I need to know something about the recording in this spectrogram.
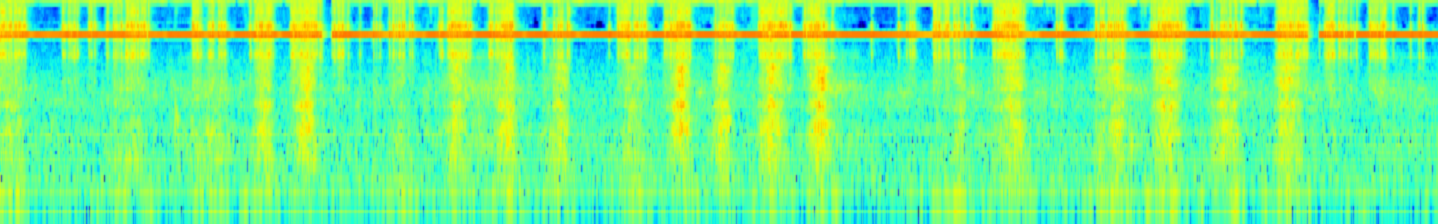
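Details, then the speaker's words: Homebuilt T-match antenna tuner with roller inductor: high-pitched continuity tester beep cuts in and out as the roller moves slowly along the coil; dirty roller and coil break contact, coil needs cleaning. "the coil definitely need to be cleaned there's no doubt about that and oil on that roller the rod at the roller depress huh"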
